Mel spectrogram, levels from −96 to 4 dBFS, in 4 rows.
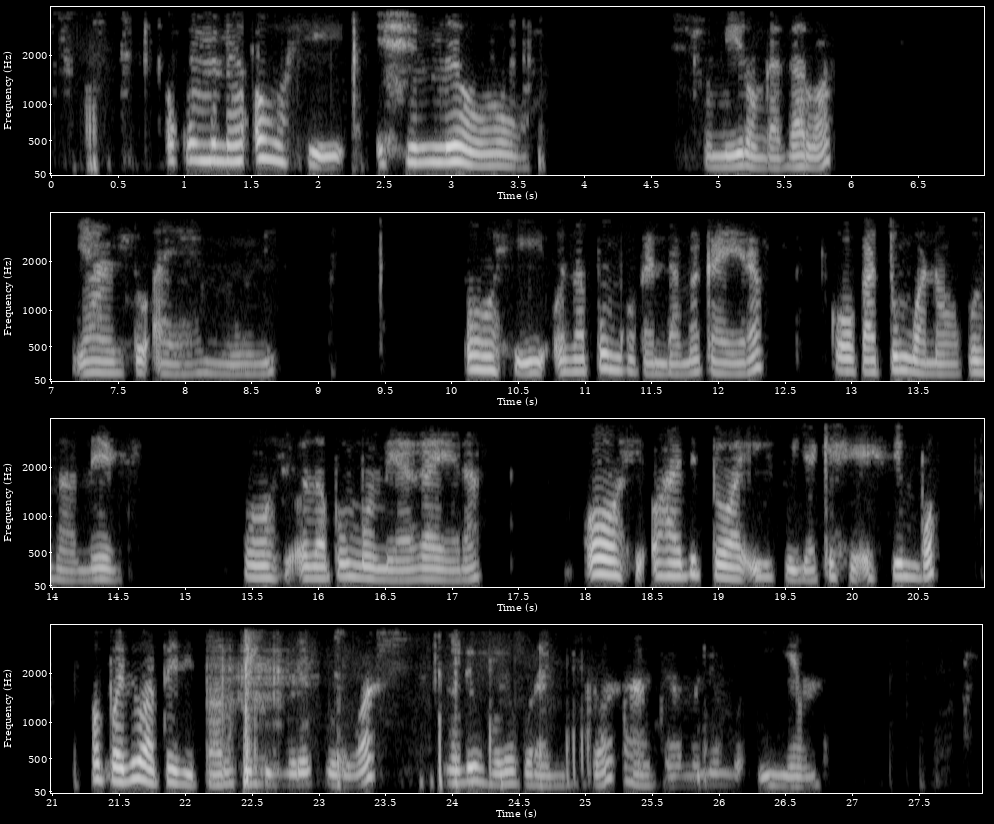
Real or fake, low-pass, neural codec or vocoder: real; 3.6 kHz; none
